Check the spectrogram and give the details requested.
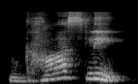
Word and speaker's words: ghastly: Ghastly, ghastly, hard G sound.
